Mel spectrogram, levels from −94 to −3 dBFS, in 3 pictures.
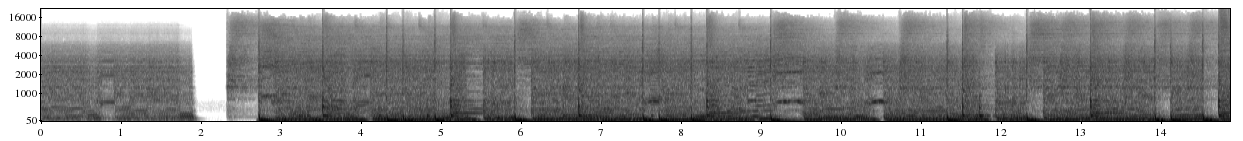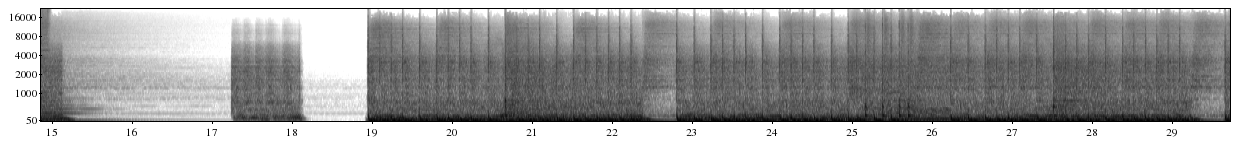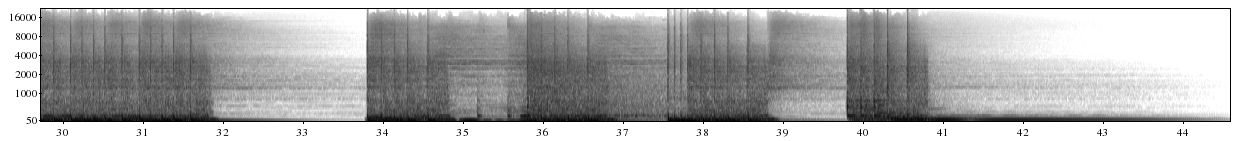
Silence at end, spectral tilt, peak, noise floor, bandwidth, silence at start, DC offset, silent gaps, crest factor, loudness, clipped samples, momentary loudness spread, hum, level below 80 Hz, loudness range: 0.95 s; -5 dB/octave; -2 dBFS; -72 dBFS; 19.5 kHz; 0 s; under 0.1%; none; 10 dB; -15 LUFS; under 0.1%; 11 LU; none; -14 dBFS; 6 LU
